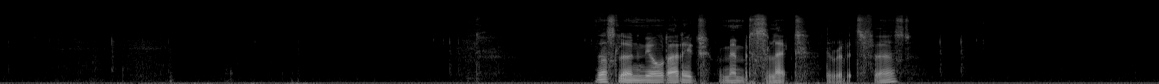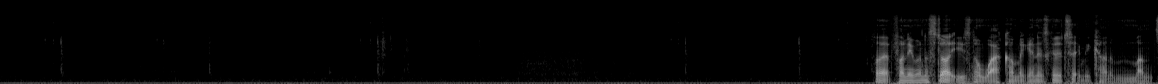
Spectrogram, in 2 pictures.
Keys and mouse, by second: 0.5 click, 4.4 click, 5.9 click, 6.9 click, 7.7 click, 9.0 click, 9.8 click, 12.1 click, 13.2 click, 15.2 click, 16.0 middle click, 18.3 click, 20.0 click, 21.6 click.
